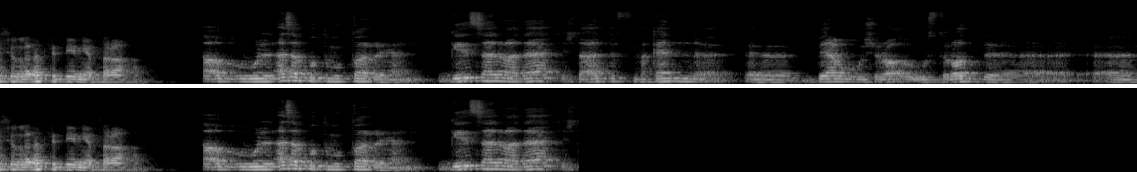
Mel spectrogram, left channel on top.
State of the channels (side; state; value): right; drops out; at 5.8 s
